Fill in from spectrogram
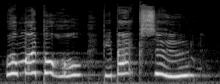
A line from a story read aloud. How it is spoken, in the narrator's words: Sebastian yelled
